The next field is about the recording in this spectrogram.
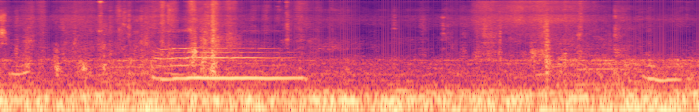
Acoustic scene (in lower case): car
